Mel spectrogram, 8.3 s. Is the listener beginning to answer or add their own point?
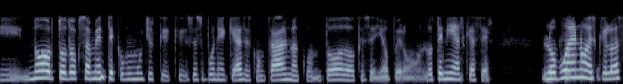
No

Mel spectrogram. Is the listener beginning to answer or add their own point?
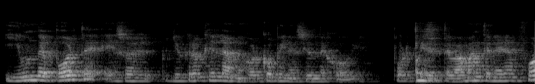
No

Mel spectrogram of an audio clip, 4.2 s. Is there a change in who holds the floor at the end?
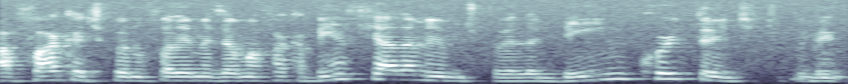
No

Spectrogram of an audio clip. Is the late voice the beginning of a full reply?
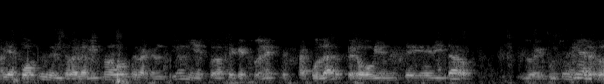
Yes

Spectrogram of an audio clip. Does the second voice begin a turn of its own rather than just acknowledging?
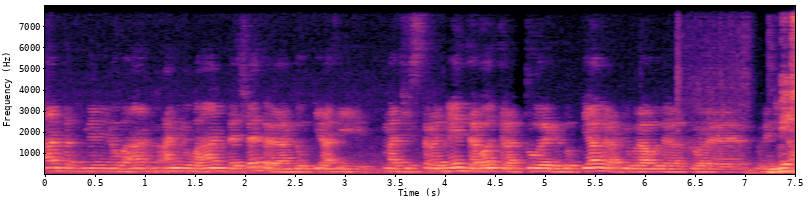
Yes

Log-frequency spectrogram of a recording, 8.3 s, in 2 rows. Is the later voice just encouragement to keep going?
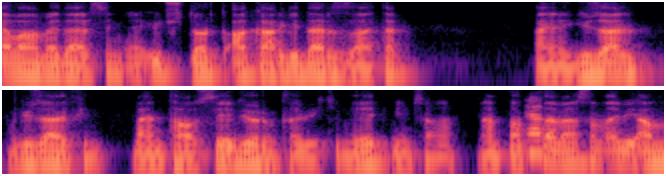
Yes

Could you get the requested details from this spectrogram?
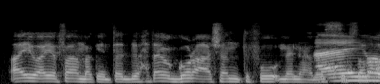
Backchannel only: No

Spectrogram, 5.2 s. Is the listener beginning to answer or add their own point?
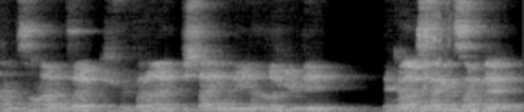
No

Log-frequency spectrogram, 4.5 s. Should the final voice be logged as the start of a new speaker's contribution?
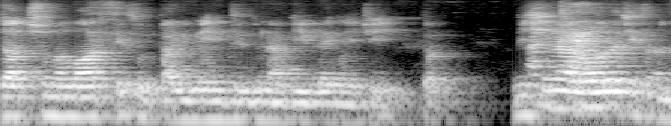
No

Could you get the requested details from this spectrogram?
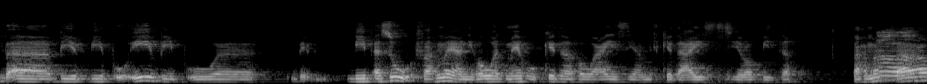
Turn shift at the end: No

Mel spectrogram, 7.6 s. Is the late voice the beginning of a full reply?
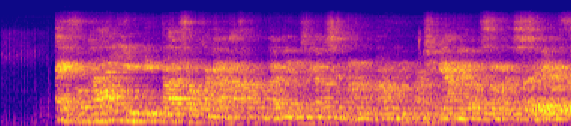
Yes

